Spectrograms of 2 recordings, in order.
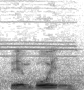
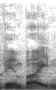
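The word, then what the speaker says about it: Van Buyten: Van Boyten? It's not Van Byten, is it? It's got to be Van Boyten. Or it could be Van Byten's like the American way to say it.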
